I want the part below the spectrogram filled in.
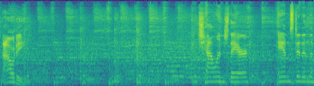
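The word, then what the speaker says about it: Auður: name and this is Icelandic a du R pronounced Audi challenge there Amon in the middle coming out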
